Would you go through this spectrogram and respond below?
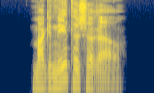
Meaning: inflection of magnetisch: 1. strong/mixed nominative masculine singular comparative degree 2. strong genitive/dative feminine singular comparative degree 3. strong genitive plural comparative degree
- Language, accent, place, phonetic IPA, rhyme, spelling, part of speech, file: German, Germany, Berlin, [maˈɡneːtɪʃəʁɐ], -eːtɪʃəʁɐ, magnetischerer, adjective, De-magnetischerer.ogg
